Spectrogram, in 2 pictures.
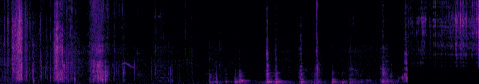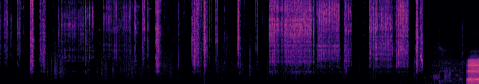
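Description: A ratchet clicks in quick bursts as seized bolts are worked on while pulling the grille off a truck, with metallic rattles, footsteps and tool clatter nearby, followed by a steadier mechanical whirring.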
